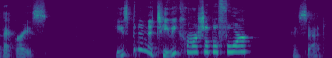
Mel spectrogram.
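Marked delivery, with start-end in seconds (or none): 1.7-3.8 high amazed question; astonished. Acted. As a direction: echo it in disbelief. Astonished repeat.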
